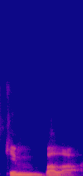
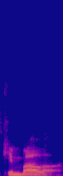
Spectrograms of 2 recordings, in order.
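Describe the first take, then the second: First: It is said with its original Sanskrit pronunciation. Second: It is said with a plain anglicized pronunciation. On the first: This is how the original source word sounds. "the Sanskrit background of it, which is Kimbala" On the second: This is the everyday reading of the brand name. "it is read and pronounced as Kimbala"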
